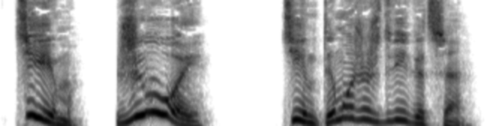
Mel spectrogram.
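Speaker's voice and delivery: high joyful calling out; excited shout. Acted. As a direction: call out in relieved delight. Friend overjoyed he is alive. (радостный возглас)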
